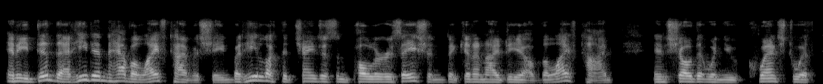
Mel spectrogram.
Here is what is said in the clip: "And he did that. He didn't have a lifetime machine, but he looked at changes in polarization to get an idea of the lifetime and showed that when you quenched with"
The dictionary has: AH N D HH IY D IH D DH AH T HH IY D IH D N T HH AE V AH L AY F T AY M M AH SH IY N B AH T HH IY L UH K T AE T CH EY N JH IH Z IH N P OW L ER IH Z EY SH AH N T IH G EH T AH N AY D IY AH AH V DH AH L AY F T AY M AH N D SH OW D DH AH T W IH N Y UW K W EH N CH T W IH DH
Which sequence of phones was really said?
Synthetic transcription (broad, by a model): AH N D IY D IH D DH AH T HH IY D IH D N T HH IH V AH L AY F T AY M M AH SH IY N B AH T HH IY L UH K T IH T CH EY N JH IH Z IH N P OW L ER IH Z EY SH AH N T IH G EH T AH N AY D IY AH AH V DH AH L AY F T AY M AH N SH OW D DH AH T W IH N Y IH K W EH N CH T W IH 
